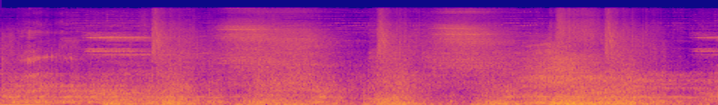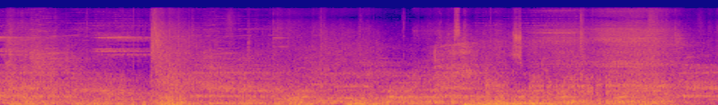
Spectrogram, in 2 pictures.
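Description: Spell effects and weapon clashes ring out from a game battle.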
